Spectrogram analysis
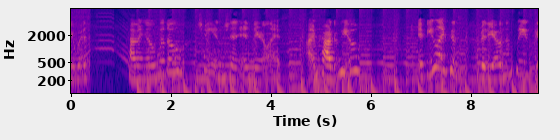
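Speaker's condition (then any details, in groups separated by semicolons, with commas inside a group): Cerebral palsy, mild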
